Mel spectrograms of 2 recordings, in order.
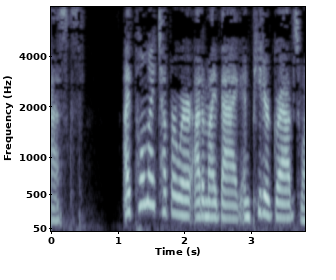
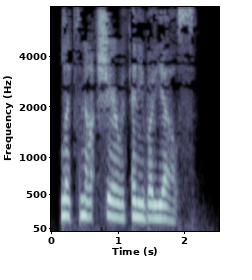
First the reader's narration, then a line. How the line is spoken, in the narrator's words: he says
